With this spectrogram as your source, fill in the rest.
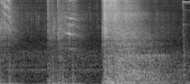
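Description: A rifle fires a loud shot.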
